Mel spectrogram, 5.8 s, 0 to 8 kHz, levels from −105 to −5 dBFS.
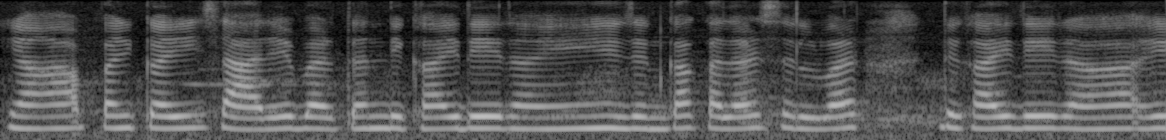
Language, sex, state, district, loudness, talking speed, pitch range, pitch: Hindi, female, Bihar, Jahanabad, -39 LUFS, 175 wpm, 250-260 Hz, 255 Hz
